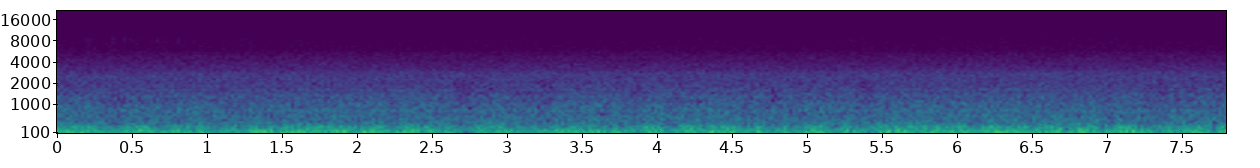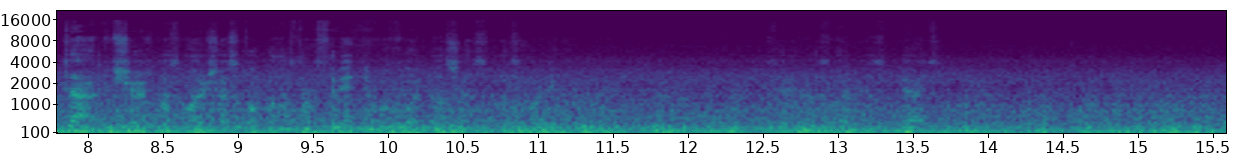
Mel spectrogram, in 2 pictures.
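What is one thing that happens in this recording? A car engine hums steadily with a low road rumble from inside the cabin.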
